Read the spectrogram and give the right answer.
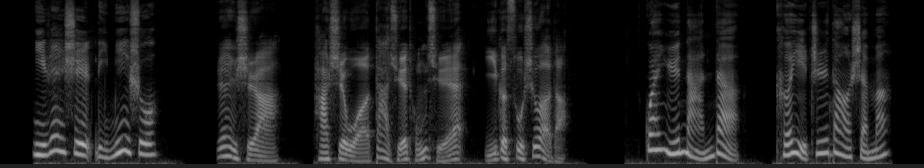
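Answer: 他和李秘书是大学同学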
